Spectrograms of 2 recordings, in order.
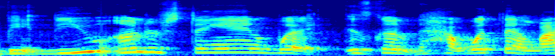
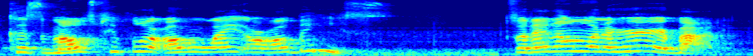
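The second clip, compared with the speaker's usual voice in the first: loud rant; 7 semitones higher, 8 dB louder than usual. Real, not acted. Rant rising.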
